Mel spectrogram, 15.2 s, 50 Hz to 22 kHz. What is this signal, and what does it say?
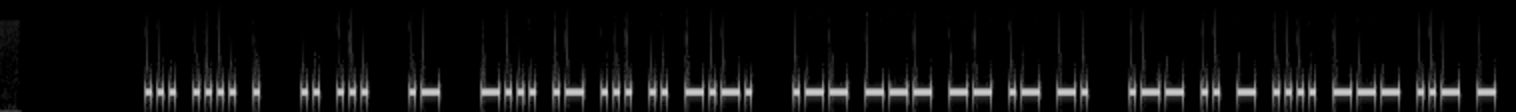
Morse code, heard as a keyed tone, about 20 wpm, 700 Hz. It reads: SHE IS A BASIC WOMAN WITHOUT
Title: Sentences from Top 1000 Words - Review Part 3 - 20wpm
